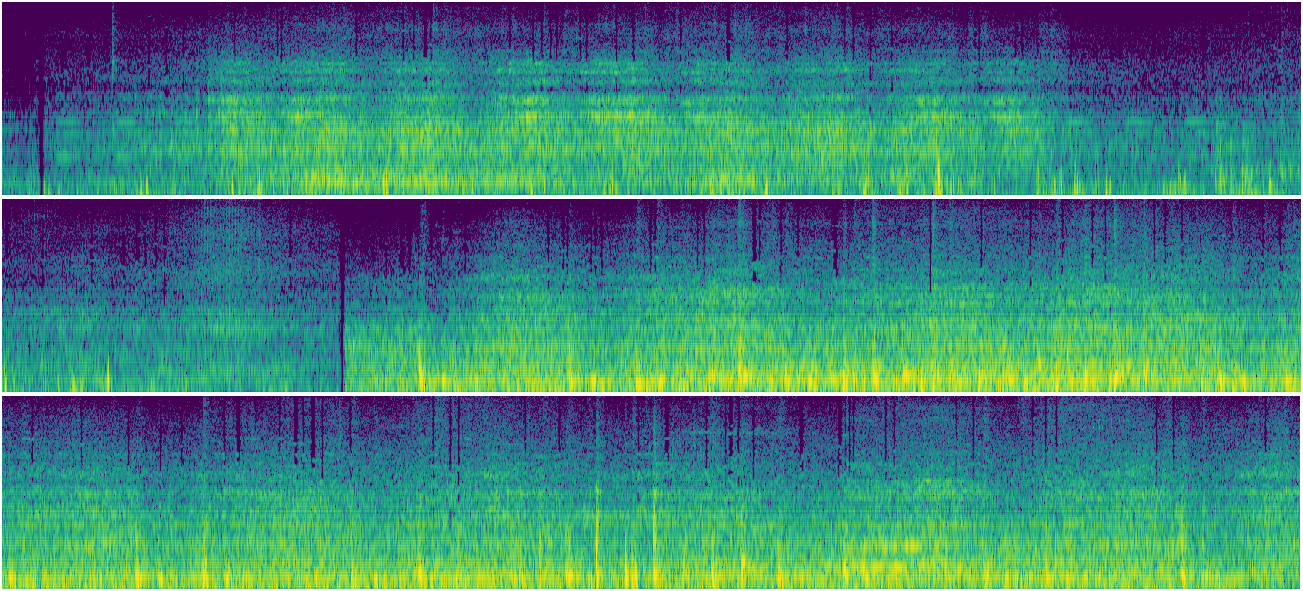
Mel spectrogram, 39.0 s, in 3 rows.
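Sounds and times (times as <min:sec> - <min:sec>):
electric train passing: 0:00.0 - 0:38.9
street traffic: 0:00.0 - 0:38.9
train wheels clicking over rail joints: 0:02.0 - 0:10.6, 0:17.0 - 0:38.9.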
